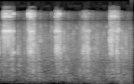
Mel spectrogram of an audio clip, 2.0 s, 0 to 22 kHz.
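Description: A ratchet wrench cranks on a battery terminal nut of a 2002-2010 Ford Explorer, four short clicking bursts of pawl clatter at an uneven pace, close and clear with no talk.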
